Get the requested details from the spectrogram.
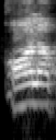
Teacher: قاف حروف مستعلیہ میں سے پر پڑھیں گے، یہاں پر الف مدہ ہے۔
